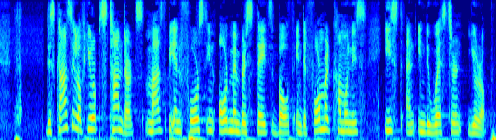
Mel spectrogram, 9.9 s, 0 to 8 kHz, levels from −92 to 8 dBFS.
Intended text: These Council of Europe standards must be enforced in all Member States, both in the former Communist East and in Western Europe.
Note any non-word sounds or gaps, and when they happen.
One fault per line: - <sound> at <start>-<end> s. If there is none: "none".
- whoosh at 0.3-0.5 s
